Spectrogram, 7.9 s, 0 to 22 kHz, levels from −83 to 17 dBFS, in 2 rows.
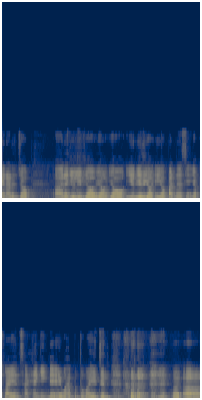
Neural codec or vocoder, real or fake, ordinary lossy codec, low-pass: none; real; none; none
